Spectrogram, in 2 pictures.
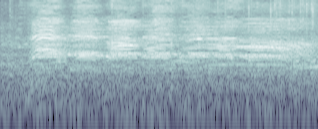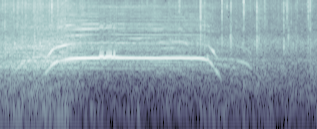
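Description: A group of young children shouting and cheering together, ending in one long shout held in unison for about a second and a half.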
